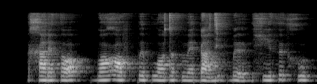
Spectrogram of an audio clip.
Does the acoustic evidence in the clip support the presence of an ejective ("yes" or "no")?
no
